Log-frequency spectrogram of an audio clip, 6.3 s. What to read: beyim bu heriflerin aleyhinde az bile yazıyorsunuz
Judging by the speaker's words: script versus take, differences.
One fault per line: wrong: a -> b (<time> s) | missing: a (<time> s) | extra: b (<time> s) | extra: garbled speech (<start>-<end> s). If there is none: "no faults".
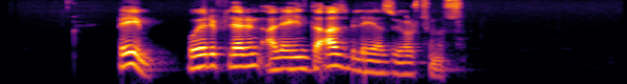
no faults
